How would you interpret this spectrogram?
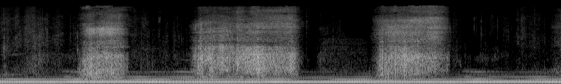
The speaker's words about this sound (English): I'm just gonna blow my nose real quick, okay?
